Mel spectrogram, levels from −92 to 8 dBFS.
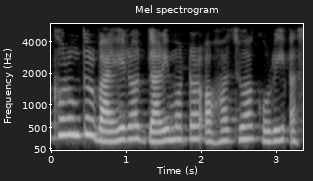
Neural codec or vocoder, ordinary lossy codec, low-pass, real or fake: none; none; 5.4 kHz; real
